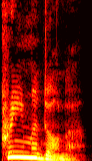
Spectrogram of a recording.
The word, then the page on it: prima donna: British English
